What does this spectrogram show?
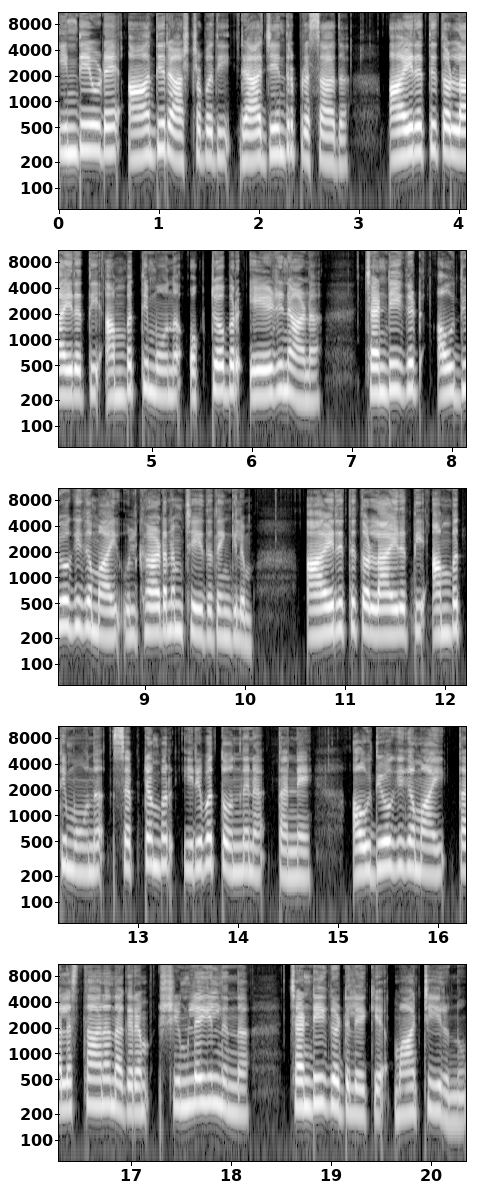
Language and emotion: Malayalam, neutral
